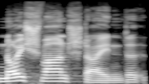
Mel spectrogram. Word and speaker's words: Neuschwanstein: Neuschwanstein. That is a castle. Neuschwanstein. That no English speaker can ever pronounce.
